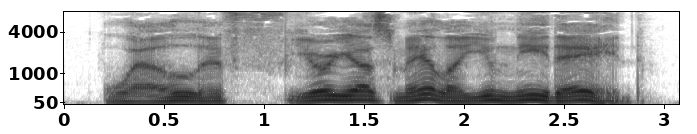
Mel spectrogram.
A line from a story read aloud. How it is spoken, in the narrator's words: he grunted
